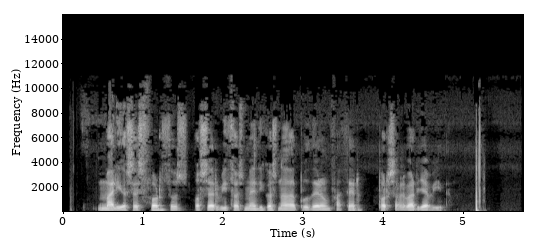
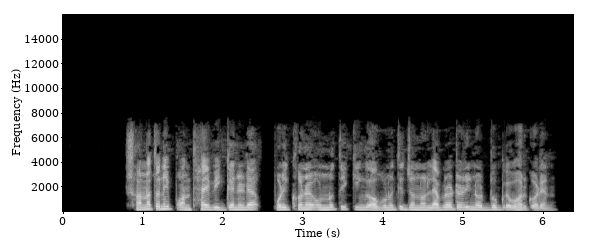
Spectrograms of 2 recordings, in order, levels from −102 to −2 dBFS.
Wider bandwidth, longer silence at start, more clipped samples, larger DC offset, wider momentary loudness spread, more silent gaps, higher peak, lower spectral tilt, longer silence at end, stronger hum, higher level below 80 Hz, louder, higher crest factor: first, 10 kHz vs 7.2 kHz; second, 0.45 s vs 0.8 s; neither; neither; first, 8 LU vs 5 LU; second, none vs 2.49-2.63 s; about the same, 0 dBFS vs -2 dBFS; second, -5 dB/octave vs -6.5 dB/octave; first, 0.55 s vs 0.25 s; neither; first, -46 dBFS vs -60 dBFS; about the same, -22 LUFS vs -21 LUFS; about the same, 22 dB vs 18 dB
